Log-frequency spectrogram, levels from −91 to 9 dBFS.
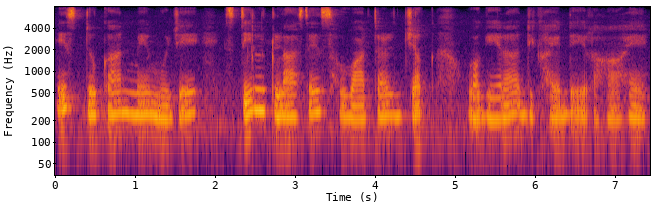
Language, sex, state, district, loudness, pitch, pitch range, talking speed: Hindi, female, Arunachal Pradesh, Longding, -17 LUFS, 235 Hz, 230-250 Hz, 105 wpm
